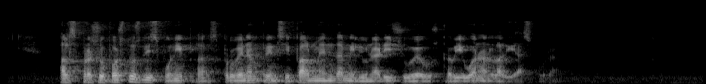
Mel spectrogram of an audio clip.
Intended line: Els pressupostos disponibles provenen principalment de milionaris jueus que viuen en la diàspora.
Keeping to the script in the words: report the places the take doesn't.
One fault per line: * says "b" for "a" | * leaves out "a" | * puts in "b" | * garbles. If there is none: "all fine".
all fine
